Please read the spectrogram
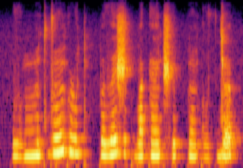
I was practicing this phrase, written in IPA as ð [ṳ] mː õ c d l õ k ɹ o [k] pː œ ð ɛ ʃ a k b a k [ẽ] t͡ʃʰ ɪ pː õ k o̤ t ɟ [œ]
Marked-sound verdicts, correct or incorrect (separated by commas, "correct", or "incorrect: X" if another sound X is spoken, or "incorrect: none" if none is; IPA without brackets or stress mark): incorrect: o̤, incorrect: c, incorrect: ɛ̃, correct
